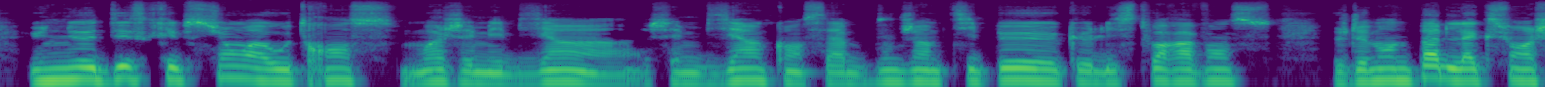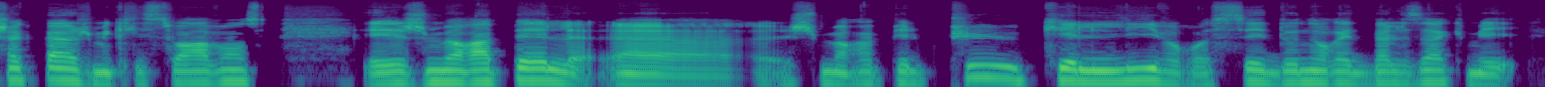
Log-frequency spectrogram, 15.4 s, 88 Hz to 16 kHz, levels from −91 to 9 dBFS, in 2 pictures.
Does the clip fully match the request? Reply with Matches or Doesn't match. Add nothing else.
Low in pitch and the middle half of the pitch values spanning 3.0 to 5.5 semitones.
Matches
